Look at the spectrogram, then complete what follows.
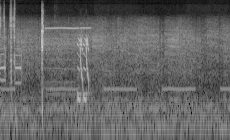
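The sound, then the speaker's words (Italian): A rapid series of short electronic keypad beeps as a destination time is entered on a time machine's keypad, bright and high-pitched, with a sustained tone in the middle, then fading to a faint electronic hum. No one speaks. “Registri il tempo di destinazione su questa tastiera.”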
